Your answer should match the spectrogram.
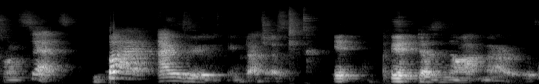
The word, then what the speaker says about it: française: In those videos, she mispronounced it as Francais. Now, I, being a bit of a Francophone myself, recognize that it's pronounced Francais, but I was really with being Duchess.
